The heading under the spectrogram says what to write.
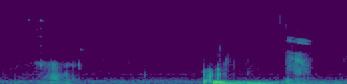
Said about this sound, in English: as I get a sip of my coffee.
